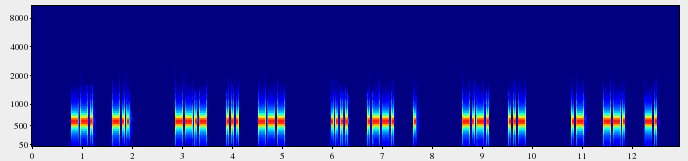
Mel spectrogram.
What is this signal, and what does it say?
Morse code, heard as a keyed tone, about 25 wpm, spaced as for 15 wpm, 600 Hz. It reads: GD QSO HPE CU AGN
